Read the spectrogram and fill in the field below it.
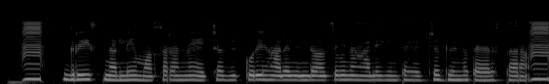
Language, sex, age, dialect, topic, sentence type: Kannada, female, 25-30, Central, agriculture, statement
